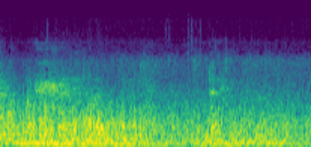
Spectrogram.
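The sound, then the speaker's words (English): A thunderstorm sound effect in a radio drama: a dense, steady roar of rumbling and rain-like hiss that holds at a fairly even level throughout, with no voices. “The storm raged on through the night.”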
